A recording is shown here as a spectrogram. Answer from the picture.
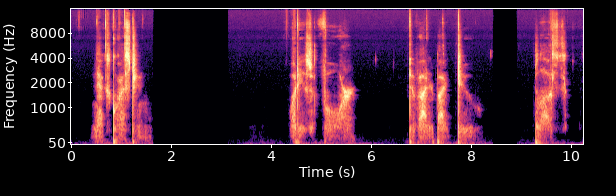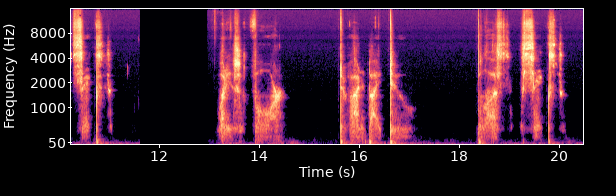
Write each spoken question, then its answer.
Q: What is 4 divided by 2 plus 6?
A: The answer is 8.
